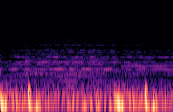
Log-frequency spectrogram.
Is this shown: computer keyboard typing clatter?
no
